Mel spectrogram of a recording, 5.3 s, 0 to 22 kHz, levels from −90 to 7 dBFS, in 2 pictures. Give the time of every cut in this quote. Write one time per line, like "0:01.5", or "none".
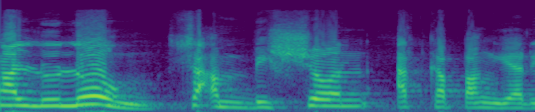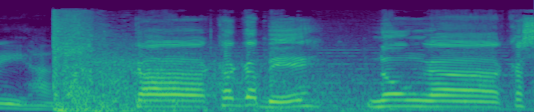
0:03.1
